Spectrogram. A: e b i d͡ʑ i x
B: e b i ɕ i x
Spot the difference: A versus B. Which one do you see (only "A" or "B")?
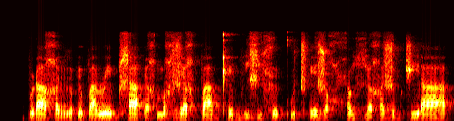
B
